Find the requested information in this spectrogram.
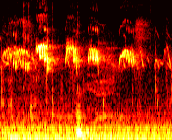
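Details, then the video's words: Freshly hatched chicken chicks: longer, fuller, slightly wavering high cheeps, about five in two seconds, close and loud, with faint low murmuring beneath. "Tot Murgi chicks chirping sounds Just Born Baby Gallina FRACAS Chicks Piar Loudly Sound"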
